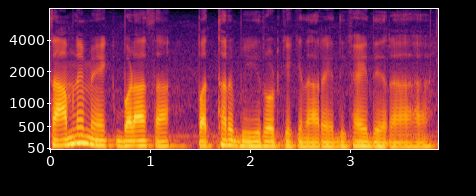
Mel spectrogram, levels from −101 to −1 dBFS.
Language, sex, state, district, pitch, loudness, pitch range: Hindi, male, Jharkhand, Palamu, 95 Hz, -15 LUFS, 90-105 Hz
